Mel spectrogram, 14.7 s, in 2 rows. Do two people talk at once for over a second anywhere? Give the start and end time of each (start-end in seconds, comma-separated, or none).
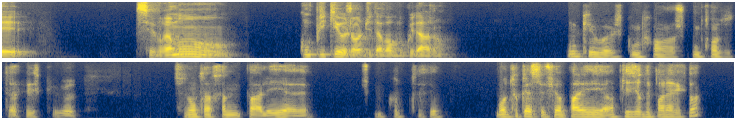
none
